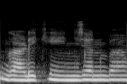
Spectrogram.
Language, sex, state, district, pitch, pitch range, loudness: Bhojpuri, female, Bihar, East Champaran, 210 Hz, 200-215 Hz, -13 LUFS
